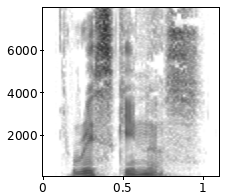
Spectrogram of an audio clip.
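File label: "riskiness", British English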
